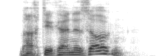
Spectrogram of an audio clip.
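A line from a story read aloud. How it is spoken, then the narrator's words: Calling after someone. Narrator (German): rief er ihr hinterher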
